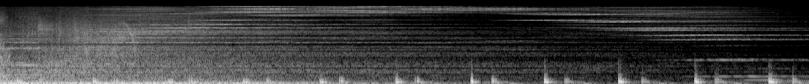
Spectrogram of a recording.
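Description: Heartbeat sound effect: paired low lub-dub thumps about every three-quarters of a second, under a synthesized whoosh that swells at the start and fades over the first few seconds, with thin high ringing tones held above.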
